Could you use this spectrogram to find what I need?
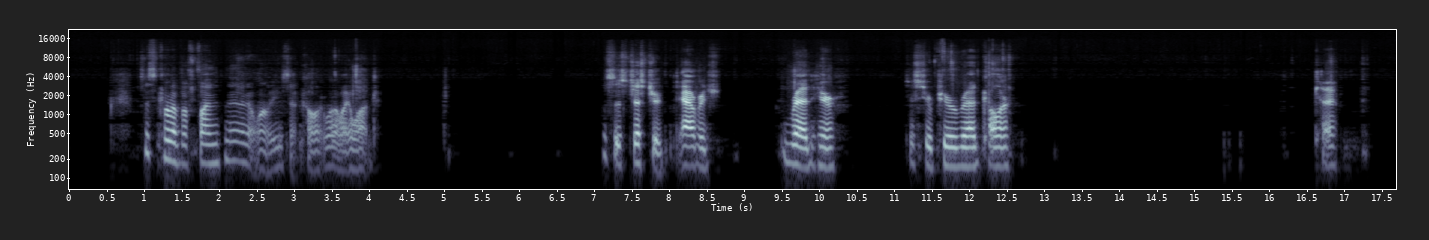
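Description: An elderly woman talks calmly and close to a microphone, in short bursts.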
